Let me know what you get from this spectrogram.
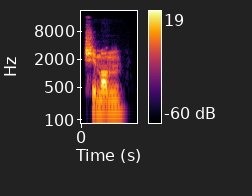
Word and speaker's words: Shimon: And if you read the texts of letters which have been found in the Judean desert, in the Judean caves, his name is Shimon ben Kokhba. And notice it's a soft S.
